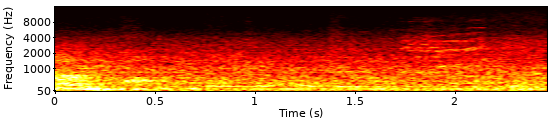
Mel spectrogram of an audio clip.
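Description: Audience laughing softly and murmuring in a large hall after a funny line, fading away.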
